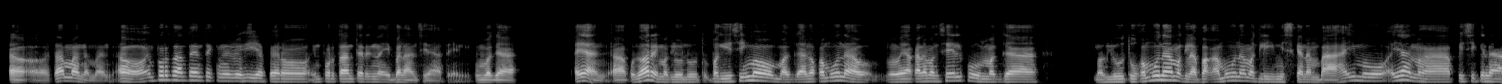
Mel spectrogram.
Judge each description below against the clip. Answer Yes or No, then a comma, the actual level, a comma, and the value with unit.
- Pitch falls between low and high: No, low, 130 Hz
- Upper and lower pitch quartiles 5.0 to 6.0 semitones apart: Yes, wide, 5.4 semitones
